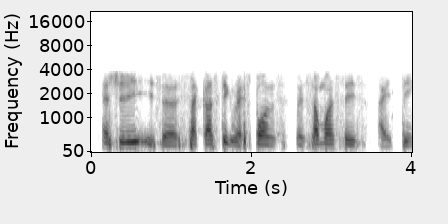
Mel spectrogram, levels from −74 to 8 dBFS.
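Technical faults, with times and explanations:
Throughout: AMR narrowband mobile codec. Speech is squeezed into about 250 Hz to 3.5 kHz. The model-based coding leaves a plainly buzzy, synthetic voice, which fits a 7.4 kbps mode.
0.00 to 0.14 s: AMR comfort noise. No speech frames arrive for 135 ms. The receiver fills this gap with smooth synthetic noise in place of the real background.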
